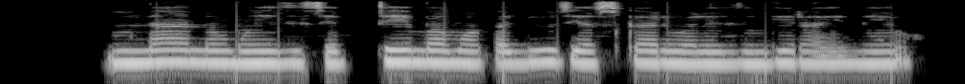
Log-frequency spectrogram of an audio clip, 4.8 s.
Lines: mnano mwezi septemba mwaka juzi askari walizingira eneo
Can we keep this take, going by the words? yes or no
yes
